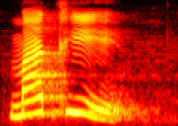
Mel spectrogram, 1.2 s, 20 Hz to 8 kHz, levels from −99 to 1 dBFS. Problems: none marked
